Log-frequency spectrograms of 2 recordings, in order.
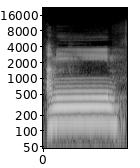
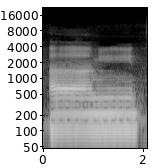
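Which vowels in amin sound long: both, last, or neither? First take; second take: last; both. First: Only the second vowel is drawn out. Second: Both the first and second vowels are drawn out. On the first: It means an honest person. The speaker calls it wrong. "yang panjang itu di belakang" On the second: It means grant our prayer. The speaker calls it right. "Depannya agak panjang, di belakangnya agak panjang"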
